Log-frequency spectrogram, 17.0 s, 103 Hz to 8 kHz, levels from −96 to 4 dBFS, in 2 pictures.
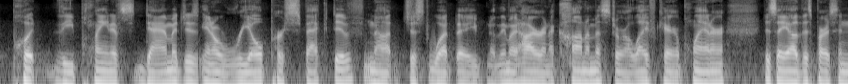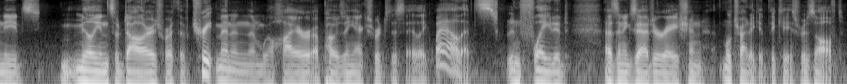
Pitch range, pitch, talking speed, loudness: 95-105 Hz, 100 Hz, 205 wpm, -20 LUFS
